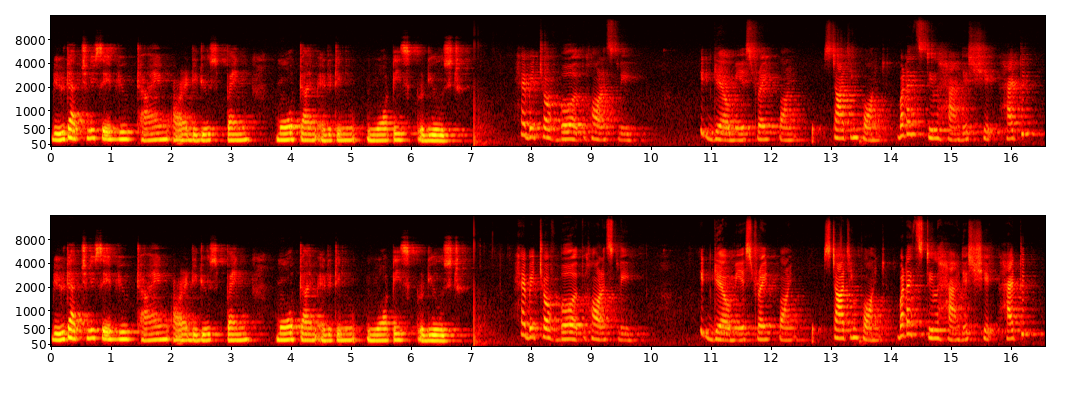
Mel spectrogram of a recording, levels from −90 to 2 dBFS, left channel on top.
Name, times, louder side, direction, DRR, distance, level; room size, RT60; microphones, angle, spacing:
voice 1, 0.0-6.8, equal, 10° right, 9 dB, 0.8 m, -27 dB
voice 2, 7.7-9.7 10.8-12.4 12.9-16.2, right 3 dB, 45° right, 8 dB, 2.3 m, -33 dB
29.0 x 19.5 x 5.4 m, 0.95 s
head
